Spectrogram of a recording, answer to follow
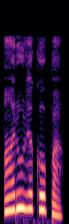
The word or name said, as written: ಆರೂಢಕೋಪ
